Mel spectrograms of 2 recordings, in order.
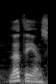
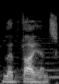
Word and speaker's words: Lethian's: to spoil my fun let the ants course in so that's so that's how it's pronounced not Latvians crossing well anyway she frowns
